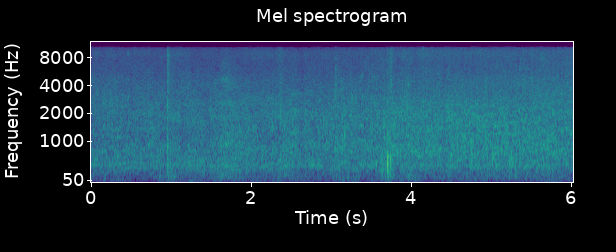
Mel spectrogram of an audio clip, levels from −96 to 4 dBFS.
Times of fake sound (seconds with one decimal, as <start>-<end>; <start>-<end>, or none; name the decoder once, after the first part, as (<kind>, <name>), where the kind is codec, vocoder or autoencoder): 0.9-2.7 (codec, SNAC)

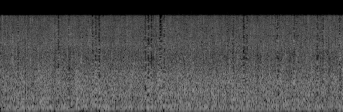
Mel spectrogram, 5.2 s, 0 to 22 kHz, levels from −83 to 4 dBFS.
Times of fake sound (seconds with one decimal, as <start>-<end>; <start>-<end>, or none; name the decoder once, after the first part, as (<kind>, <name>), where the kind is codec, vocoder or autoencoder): none

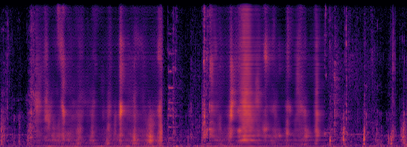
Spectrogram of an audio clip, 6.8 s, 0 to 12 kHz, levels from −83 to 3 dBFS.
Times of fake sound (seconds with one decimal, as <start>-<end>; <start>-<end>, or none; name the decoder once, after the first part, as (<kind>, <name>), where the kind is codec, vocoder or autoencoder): 0.6-2.7 (vocoder, Vocos); 3.5-5.4

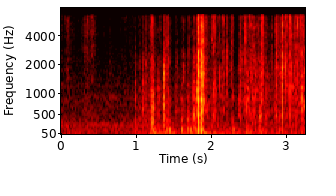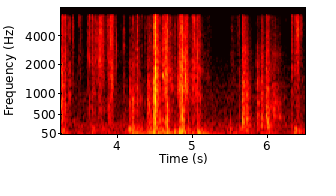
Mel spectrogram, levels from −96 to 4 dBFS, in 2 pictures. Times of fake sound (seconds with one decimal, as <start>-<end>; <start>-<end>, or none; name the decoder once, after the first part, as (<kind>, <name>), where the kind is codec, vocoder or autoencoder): none

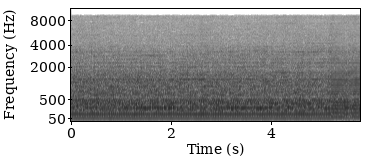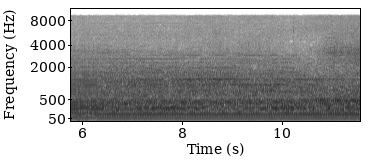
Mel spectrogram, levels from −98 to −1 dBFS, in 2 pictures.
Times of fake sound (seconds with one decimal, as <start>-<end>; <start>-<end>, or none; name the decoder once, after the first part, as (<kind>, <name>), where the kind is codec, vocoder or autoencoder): 5.2-6.3 (vocoder, WaveNeXt)

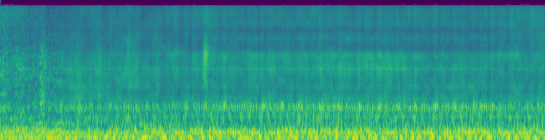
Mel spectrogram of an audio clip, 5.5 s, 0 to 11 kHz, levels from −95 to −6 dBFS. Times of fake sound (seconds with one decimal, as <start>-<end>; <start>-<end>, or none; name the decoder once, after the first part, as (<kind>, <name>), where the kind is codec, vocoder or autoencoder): 0.6-5.5 (vocoder, Vocos)

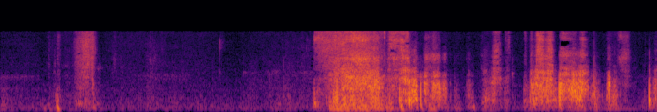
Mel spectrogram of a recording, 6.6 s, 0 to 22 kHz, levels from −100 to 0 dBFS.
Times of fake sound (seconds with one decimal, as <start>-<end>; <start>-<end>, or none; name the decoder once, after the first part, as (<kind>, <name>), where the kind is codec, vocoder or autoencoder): 0.0-0.6 (vocoder, BigVGAN v2); 3.3-4.4; 5.2-6.0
